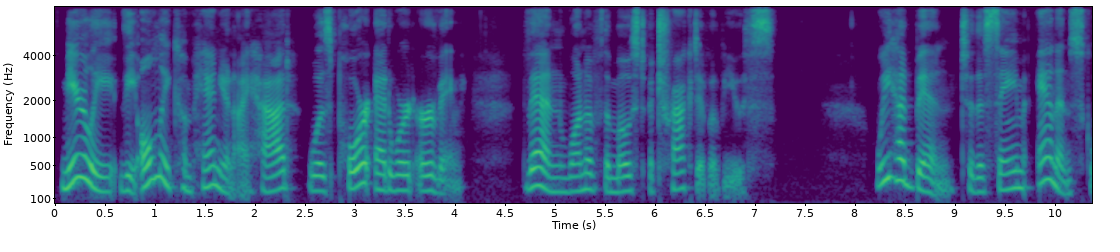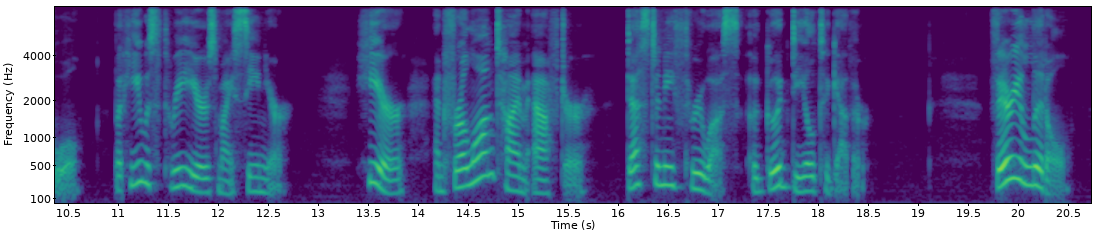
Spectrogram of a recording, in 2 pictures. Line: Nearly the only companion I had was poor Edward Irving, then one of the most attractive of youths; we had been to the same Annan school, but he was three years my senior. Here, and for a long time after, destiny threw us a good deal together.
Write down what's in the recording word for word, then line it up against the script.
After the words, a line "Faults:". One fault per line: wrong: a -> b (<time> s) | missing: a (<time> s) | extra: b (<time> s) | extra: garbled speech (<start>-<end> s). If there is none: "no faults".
Nearly the only companion I had was poor Edward Irving, then one of the most attractive of youths; we had been to the same Annan school, but he was three years my senior. Here, and for a long time after, destiny threw us a good deal together. Very little
Faults:
extra: Very little (19.7 s)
